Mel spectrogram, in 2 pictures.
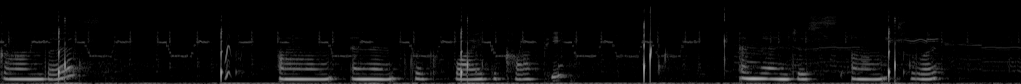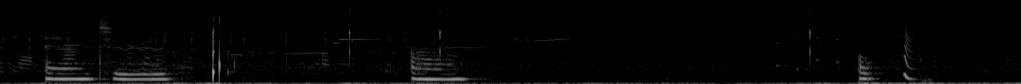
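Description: Soft menu blips and clicks sound as options are selected.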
